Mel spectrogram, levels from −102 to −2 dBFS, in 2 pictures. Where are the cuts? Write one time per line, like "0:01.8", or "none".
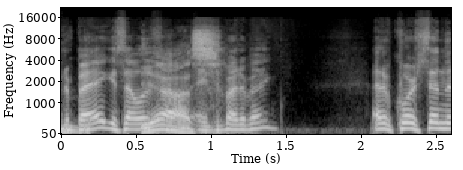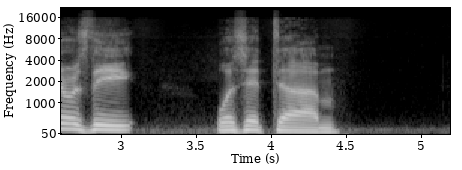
none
